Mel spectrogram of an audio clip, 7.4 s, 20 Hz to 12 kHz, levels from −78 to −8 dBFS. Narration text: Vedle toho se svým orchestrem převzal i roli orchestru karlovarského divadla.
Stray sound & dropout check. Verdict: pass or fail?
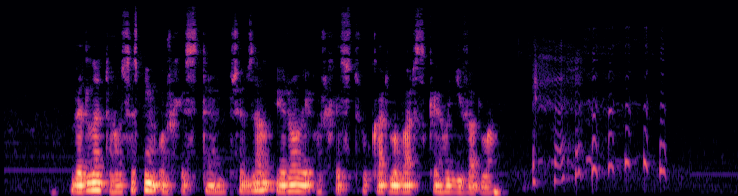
fail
